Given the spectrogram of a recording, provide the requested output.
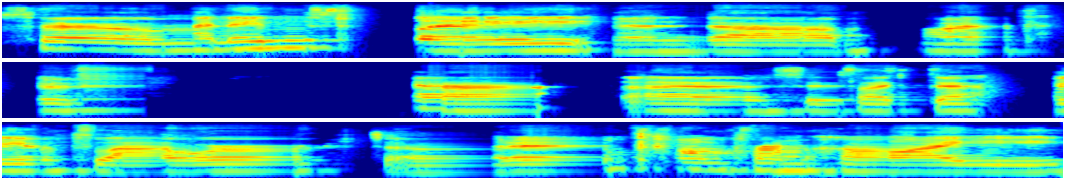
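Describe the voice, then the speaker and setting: Over music in the background, a woman with a slight Singaporean accent talks at a fairly slow pace, her pitch fairly low. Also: fairly even intonation. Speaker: tech product marketer. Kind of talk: interview.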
